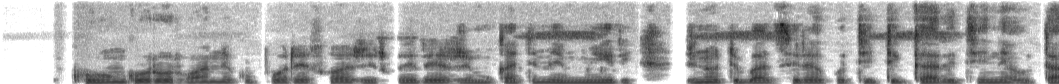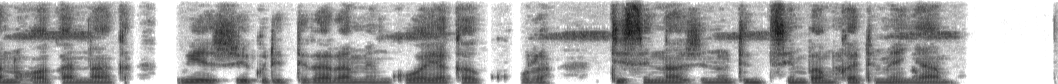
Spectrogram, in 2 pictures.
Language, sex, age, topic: Ndau, male, 25-35, health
